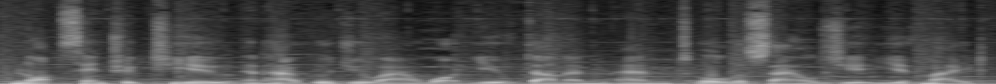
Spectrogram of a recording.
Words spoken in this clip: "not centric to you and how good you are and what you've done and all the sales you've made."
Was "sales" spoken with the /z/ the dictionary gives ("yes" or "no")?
yes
